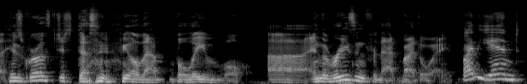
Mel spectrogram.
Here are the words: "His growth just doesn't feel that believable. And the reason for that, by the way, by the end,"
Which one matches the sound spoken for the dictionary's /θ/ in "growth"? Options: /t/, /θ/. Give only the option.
/θ/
